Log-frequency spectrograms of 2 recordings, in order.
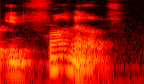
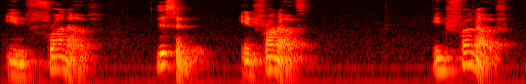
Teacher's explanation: when you say it fast, in front of, the T is silent. So you hear in front of.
